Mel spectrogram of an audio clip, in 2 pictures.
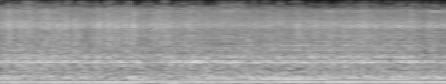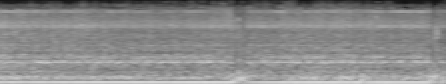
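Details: Mitsubishi Lancer Evolution VIII MR, which had blown black smoke and then would not start due to fouled spark plugs, running after plug replacement and shop repair and tuning: steady, even drone with no misfire or stumble.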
